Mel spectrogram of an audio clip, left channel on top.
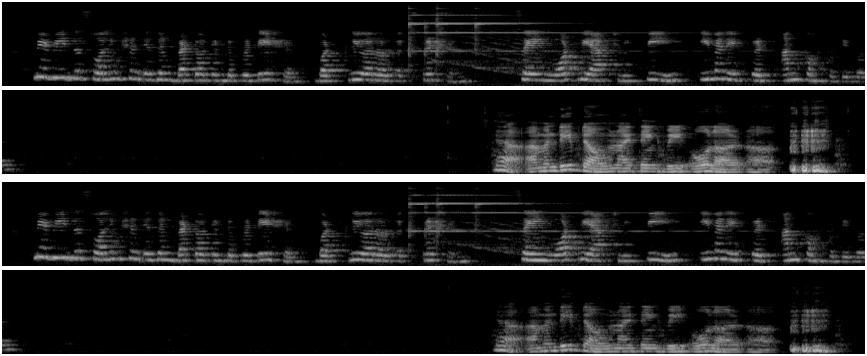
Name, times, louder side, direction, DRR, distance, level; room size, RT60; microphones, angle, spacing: voice 1, 0.3-4.7 5.2-8.8, equal, ahead, 0.7 m, -34 dB
Bell / Squeak, 4.1-6.6, left 2 dB, 30° left, 1.0 m, -35 dB
voice 2, 13.5-17.1, left 4 dB, 70° left, 0.4 m, -28 dB
2.7 x 2.2 x 4.0 m
head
